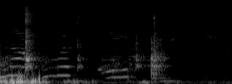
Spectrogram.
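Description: A young child's brief wordless vocal sounds, over a low rumble in the first half second, then fading.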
